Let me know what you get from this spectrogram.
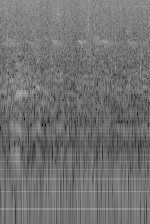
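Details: Low, continuous humming drone of an Asian honey bee swarm (Apis cerana) split from its mother colony, while the beekeeper relocates it near a queen box; even buzzing with no breaks.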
